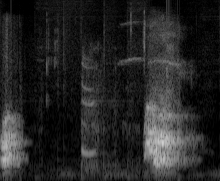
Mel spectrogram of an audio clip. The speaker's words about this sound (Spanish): Por aquí bueno, están saludando los perritos. Ay, qué lindos.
